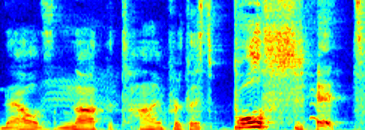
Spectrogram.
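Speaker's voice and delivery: hysterical shouting. Speaking in character to guards: hysterical shouting. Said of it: "You're being a bit hysterical here".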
